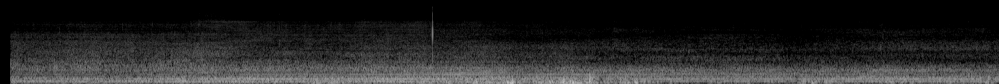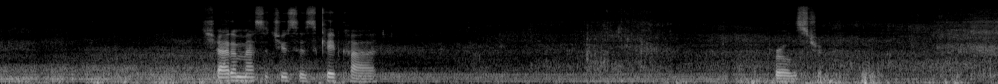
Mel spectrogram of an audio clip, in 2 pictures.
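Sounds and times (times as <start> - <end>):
motorboat engine drone: 0.1 - 19.9
wind gusts on microphone: 4.4 - 6.7, 15.9 - 19.9.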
